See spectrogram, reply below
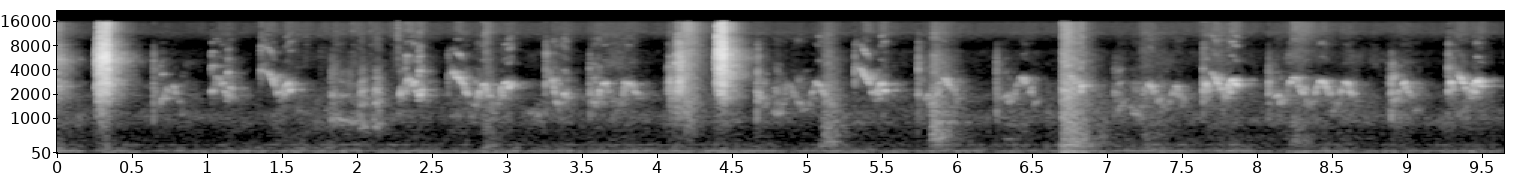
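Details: Pair of budgerigars, a male and his mother (a female), chatter with busy warbling twitters and short chirps around 2–4k, with a few sharp squawks and clicks breaking through.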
